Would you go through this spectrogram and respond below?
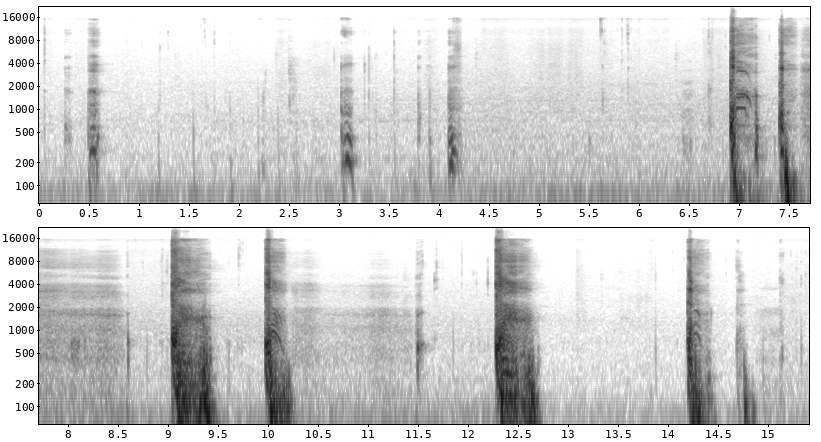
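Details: Scattered single coughs build into a run of loud, harsh, repeated coughs with brief gasps between: an uncontrollable coughing fit in a hospital waiting room after trying hard to suppress it, possibly cough-variant asthma; a nurse then brought water.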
